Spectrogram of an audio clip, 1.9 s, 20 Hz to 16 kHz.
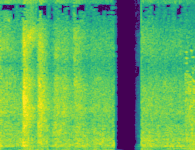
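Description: Krishna Express 17406 runs through Krishna Canal Road junction without stopping, giving a loud, steady rail rumble with faint clatter that cuts out briefly near the end.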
